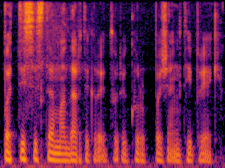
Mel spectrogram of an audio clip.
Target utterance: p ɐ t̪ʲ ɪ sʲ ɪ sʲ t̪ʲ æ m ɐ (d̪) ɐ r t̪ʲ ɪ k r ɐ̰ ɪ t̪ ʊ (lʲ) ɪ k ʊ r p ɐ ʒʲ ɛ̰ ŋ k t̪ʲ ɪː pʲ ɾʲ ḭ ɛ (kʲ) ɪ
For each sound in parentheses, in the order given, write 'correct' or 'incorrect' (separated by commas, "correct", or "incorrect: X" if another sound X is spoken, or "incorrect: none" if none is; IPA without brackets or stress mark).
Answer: correct, incorrect: ɾʲ, correct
